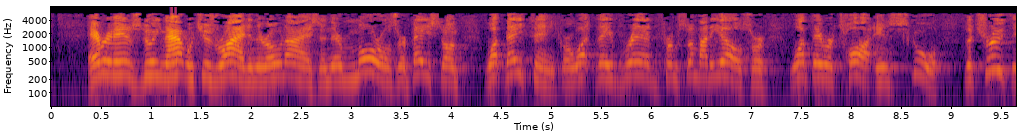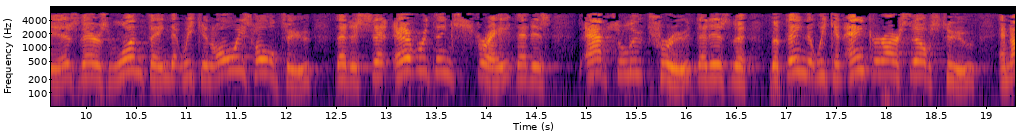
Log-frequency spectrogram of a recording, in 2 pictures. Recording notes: Ketha Heights Baptist Church ~ Live Broadcast.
